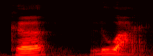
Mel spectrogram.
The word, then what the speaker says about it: keluar: And the next number 9 is the word keluar. Keluar. So the first syllable is the word ke, and the next syllable is luar. Keluar. So that's not luar, but luar. Luar.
